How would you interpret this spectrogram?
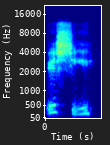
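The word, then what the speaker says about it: ishi: or take it so is she the first i sounds like a but the last i sounds like e okay so these are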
